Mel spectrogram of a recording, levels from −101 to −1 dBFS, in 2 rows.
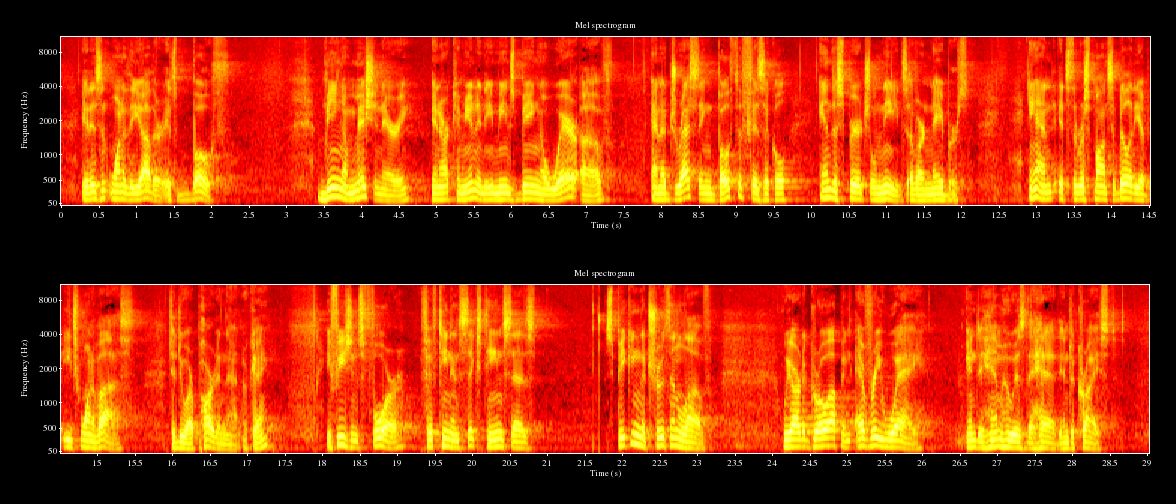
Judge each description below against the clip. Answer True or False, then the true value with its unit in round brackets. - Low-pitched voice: True (130 Hz)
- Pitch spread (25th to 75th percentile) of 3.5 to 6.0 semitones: False (2.8 semitones)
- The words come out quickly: False (150 wpm)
